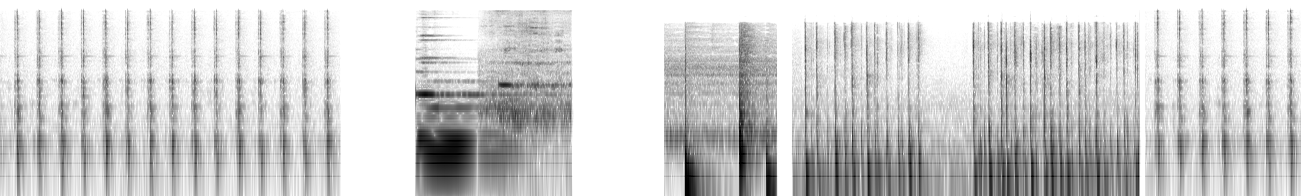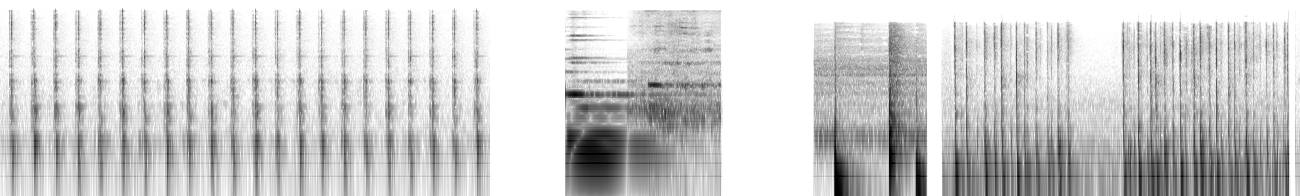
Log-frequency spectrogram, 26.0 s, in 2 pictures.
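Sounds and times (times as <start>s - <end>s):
timer clock ticking: 0.0s - 3.4s, 11.4s - 17.9s
rapid keyboard typing: 8.0s - 17.9s, 22.5s - 26.0s.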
